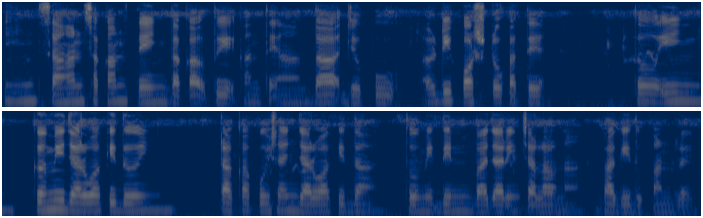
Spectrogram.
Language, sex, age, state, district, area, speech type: Santali, female, 30-45, West Bengal, Birbhum, rural, spontaneous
